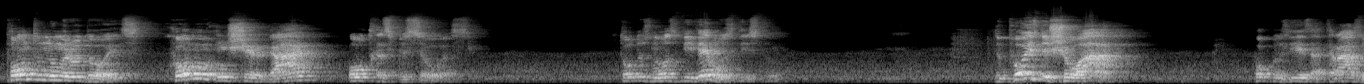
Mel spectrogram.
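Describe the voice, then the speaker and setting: Male rabbi, high bright voice, slow measured lecture, recorded in a very echoey hall with faint room noise. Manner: storytelling, rising emphatic phrases then trailing off quietly. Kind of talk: religious lecture.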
